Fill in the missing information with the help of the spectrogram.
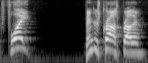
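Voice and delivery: high, loud rallying call; excited rally shout; hyped. Real, not acted. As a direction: pump up the fans.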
